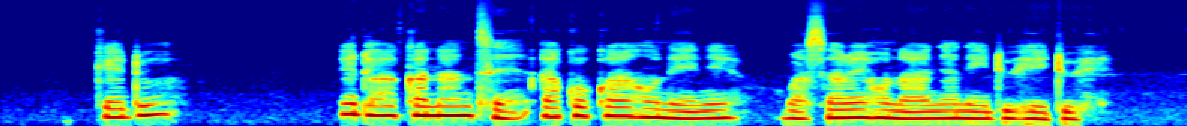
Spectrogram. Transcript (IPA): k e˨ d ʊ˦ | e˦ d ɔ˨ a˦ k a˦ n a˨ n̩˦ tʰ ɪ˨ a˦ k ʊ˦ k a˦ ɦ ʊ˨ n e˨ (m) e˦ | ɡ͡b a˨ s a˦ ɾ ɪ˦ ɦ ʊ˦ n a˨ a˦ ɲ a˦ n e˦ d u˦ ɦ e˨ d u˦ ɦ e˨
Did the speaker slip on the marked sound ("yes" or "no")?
yes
